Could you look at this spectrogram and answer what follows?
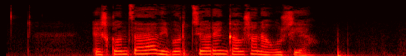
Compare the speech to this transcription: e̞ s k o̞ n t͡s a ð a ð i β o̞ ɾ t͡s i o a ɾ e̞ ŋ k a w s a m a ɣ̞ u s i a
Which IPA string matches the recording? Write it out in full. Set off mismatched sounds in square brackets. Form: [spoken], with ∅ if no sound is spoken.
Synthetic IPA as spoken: e̞ s k o̞ n t͡s a ð a ð i β o̞ ɾ t͡s i o a ɾ e̞ ŋ k a w s a [n] a ɣ̞ u s i a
